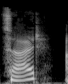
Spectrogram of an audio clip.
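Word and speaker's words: tsar: То есть в английском это будет «цар». Там даже «ц» как такового звука нет в английском, поэтому «цар». А во французском там «х» всегда «х» грассированное.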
